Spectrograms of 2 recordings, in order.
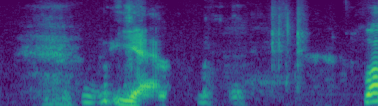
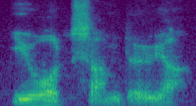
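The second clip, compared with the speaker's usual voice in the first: lower, tough-guy London geezer taunt; 7 semitones lower, 4 dB quieter than usual. Retold or imitated. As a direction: square up like a pub geezer, low. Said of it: "the art of being a geezer".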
